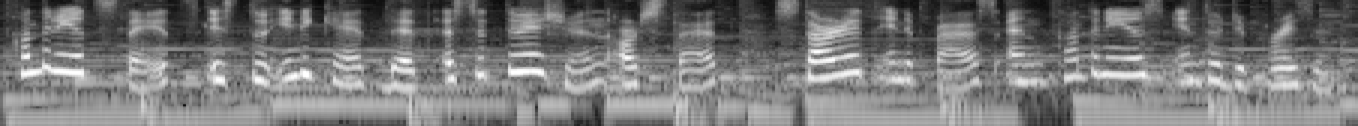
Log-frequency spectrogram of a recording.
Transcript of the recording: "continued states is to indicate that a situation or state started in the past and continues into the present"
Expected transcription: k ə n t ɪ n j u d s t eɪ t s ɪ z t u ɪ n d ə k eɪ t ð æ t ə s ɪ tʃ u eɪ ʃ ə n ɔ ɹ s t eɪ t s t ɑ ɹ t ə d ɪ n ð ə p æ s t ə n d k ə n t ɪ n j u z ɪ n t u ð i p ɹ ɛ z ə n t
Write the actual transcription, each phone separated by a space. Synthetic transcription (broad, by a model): k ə n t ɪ n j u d s t eɪ t s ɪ s t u ɪ n d ə k eɪ t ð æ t ə s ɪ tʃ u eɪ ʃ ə n ɔ ɹ s t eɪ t s t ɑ ɹ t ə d ɪ n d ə p æ s t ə n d k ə n t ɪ n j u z ɪ n t u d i p ɹ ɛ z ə n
